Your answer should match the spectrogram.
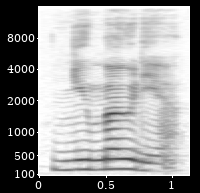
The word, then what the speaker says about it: pneumonia: down for you now pneumonia it has a silent P a lot of words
